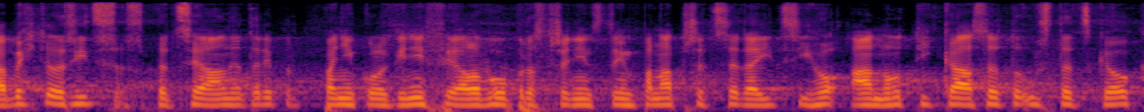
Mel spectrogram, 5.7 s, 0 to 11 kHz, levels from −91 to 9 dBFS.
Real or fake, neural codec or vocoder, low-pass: fake; vocoder, 22.05 kHz, 80 mel bands, Vocos; 9.9 kHz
